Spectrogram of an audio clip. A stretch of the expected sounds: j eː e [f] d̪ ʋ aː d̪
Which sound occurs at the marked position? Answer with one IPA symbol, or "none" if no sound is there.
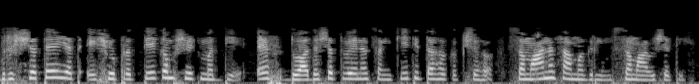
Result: f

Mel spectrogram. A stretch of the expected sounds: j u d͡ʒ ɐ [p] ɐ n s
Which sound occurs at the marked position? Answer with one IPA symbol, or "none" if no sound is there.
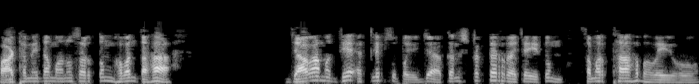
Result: k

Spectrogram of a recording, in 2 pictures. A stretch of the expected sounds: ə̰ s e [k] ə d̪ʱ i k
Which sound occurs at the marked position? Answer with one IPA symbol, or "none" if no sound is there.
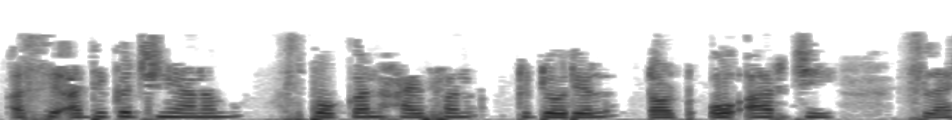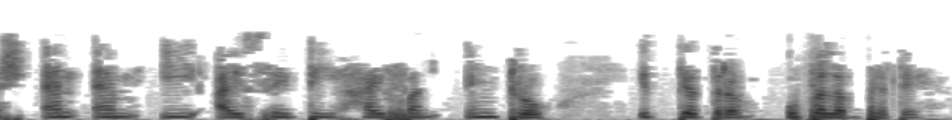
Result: ʔ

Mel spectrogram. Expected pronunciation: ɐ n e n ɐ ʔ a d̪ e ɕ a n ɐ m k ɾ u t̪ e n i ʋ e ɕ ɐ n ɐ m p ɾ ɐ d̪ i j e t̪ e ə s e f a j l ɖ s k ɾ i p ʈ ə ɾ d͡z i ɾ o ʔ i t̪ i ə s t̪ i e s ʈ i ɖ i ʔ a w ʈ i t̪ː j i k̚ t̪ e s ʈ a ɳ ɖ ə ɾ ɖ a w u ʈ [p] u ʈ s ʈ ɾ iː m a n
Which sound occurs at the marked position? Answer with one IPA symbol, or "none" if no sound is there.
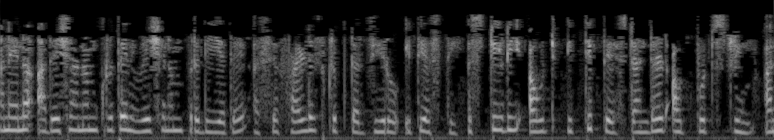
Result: p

